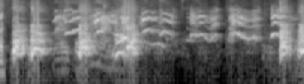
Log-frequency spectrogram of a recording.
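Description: Dogs barking in quick succession: many short, loud barks and yips, several a second and partly overlapping, with brief lulls after the middle.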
